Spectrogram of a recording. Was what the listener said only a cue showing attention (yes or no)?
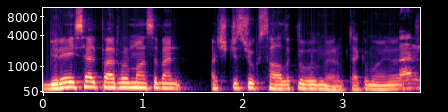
no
